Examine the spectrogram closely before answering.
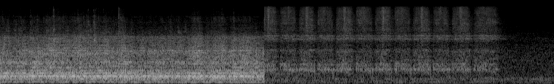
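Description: Drill press running, its bit boring a small hole into the hardwood body of a Japanese hand plane to seat the chip-breaker bar. About two and a half seconds in it gives way to a quieter, rapid back-and-forth scraping of the wooden plane body rubbed on sandpaper, about four to five strokes a second.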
